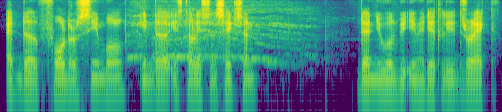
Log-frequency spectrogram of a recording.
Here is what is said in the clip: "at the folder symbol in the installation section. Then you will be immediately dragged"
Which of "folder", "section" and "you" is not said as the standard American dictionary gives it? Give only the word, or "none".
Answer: none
